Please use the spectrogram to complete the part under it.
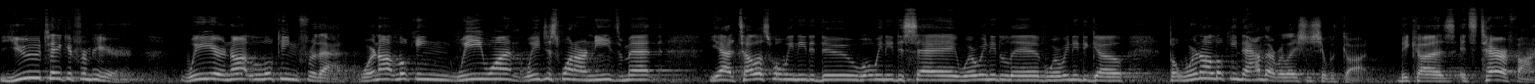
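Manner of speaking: plain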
